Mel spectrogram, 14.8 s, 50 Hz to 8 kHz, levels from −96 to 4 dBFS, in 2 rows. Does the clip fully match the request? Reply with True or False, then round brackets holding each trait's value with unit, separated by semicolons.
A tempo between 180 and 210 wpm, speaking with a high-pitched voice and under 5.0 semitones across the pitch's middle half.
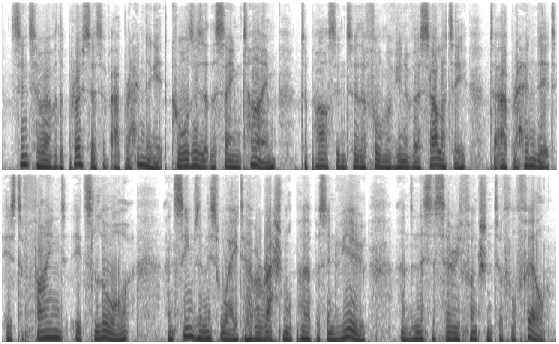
False (185 wpm; 110 Hz; 3.1 semitones)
